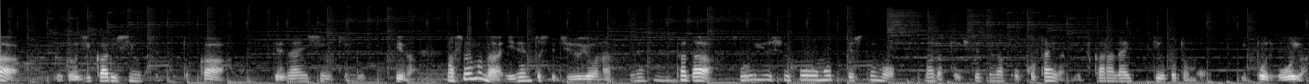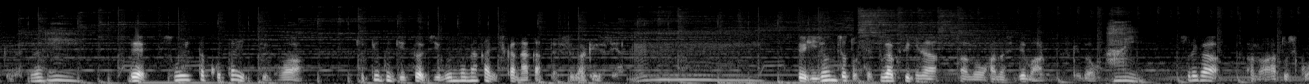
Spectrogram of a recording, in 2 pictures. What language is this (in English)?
Japanese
